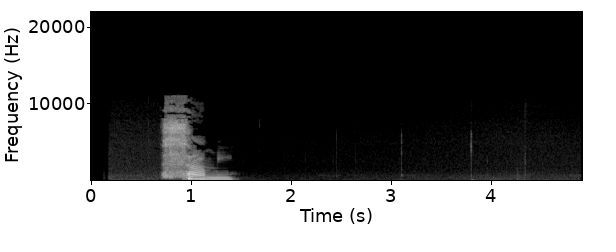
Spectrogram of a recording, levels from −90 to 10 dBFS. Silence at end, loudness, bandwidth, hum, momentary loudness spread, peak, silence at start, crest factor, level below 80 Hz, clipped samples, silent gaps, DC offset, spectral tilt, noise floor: 3.5 s; -21 LUFS; 11.5 kHz; none; 14 LU; 0 dBFS; 0.7 s; 28 dB; -66 dBFS; under 0.1%; none; under 0.1%; -2 dB/octave; -77 dBFS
